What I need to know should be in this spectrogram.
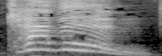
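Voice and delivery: high-pitched delighted call-out; imitating a fan calling a name in recognition; excited greeting. Excited fan spots him at festival.

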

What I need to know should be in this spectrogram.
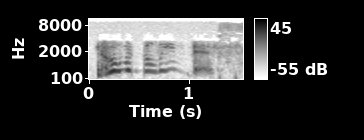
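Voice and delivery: high, drawn-out incredulous question; retold disbelief. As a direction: voice leaps up in mock disbelief. Retelling her own amazed reaction.

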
